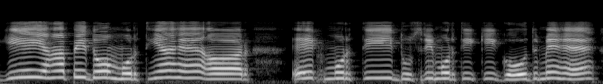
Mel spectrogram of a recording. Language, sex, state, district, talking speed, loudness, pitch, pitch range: Hindi, female, Uttar Pradesh, Lalitpur, 150 wpm, -15 LUFS, 275 Hz, 250-300 Hz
